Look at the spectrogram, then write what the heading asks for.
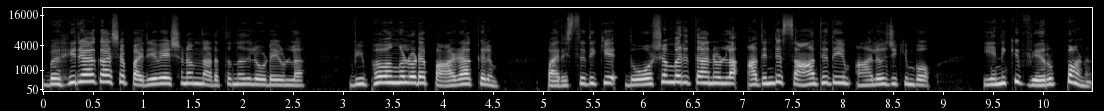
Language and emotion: Malayalam, disgusted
